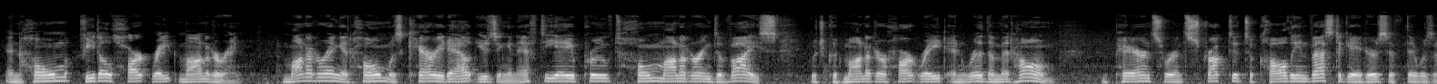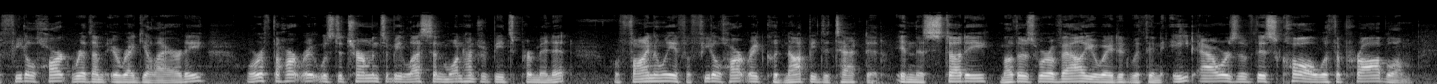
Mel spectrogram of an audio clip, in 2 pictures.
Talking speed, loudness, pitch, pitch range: 175 wpm, -16 LUFS, 130 Hz, 115-145 Hz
